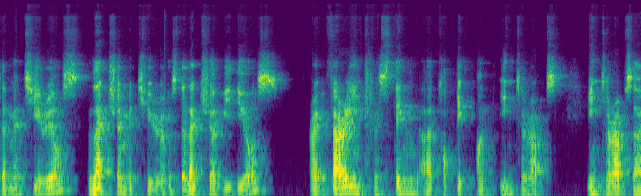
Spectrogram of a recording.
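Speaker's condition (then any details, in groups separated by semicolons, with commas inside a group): No condition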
